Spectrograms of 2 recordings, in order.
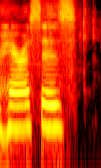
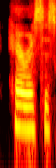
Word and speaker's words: Harris's: Harris's car we do at a syllable right so we had mr. Harris Harris now we're talking about mr. Harris's car Harris's car this is one of these cases where we actually add a syllable without adding a vowel and so we have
